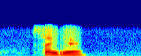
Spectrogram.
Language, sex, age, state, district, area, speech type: Santali, male, 30-45, Jharkhand, Pakur, rural, conversation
